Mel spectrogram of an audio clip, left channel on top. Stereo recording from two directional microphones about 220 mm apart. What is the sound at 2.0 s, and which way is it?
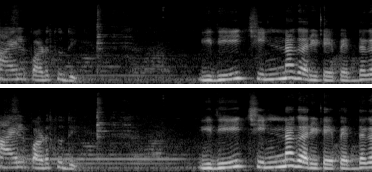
A woman's voice, 10° right (ahead or behind).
